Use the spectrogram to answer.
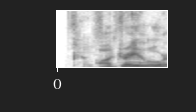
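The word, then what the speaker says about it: Audre Lorde: the name audrey lord audrey lord all right audrey yeah audrey okay audrey lord audrey like you would in french it would be o instead of like an american so oh drake or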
